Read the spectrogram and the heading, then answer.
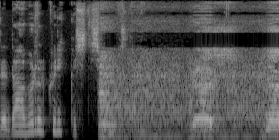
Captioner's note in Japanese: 効果音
